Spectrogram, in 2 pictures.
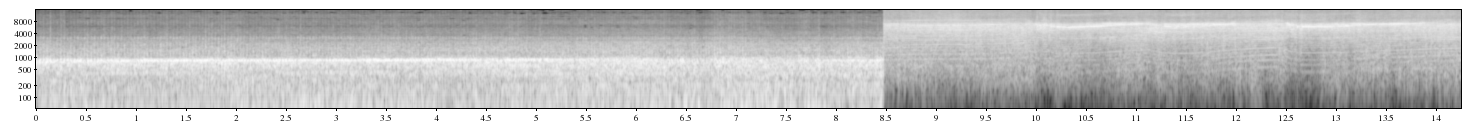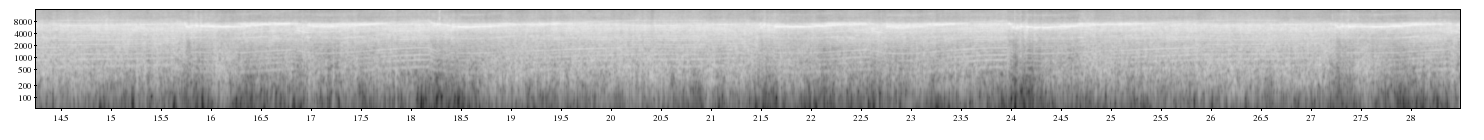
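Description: Go-kart engine running at speed, heard from the driver's seat, with a strong steady note that creeps slightly upward. About eight seconds in the sound abruptly drops in level and turns thin and high. A note then climbs and falls back every second or two.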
